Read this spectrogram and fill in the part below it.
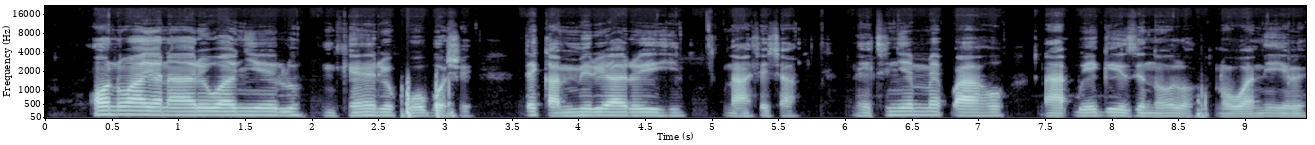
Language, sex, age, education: Igbo, male, 15-29, tertiary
